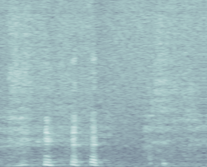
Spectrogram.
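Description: A man chuckling: a few short laughs in the first second, then quiet room tone.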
